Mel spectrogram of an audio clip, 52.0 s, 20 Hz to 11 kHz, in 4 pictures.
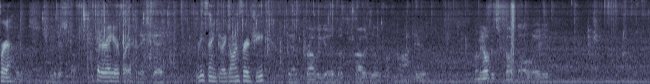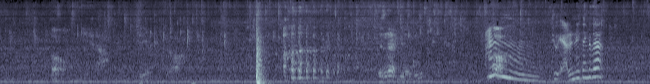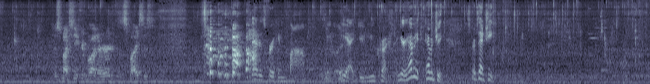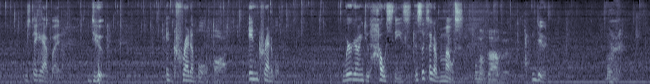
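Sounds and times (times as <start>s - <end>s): oil sizzling while deep-frying: 0.0s - 52.0s.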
